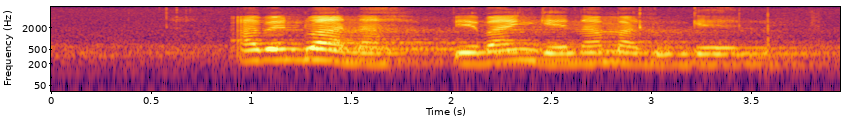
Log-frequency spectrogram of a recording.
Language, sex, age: South Ndebele, female, 25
